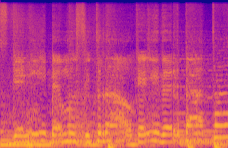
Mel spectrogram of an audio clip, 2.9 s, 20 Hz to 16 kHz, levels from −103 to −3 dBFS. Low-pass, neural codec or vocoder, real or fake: 14.4 kHz; autoencoder, 48 kHz, 32 numbers a frame, DAC-VAE, trained on Japanese speech; fake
